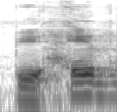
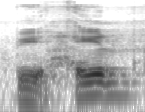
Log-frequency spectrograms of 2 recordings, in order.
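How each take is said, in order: The two takes are said the same way.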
